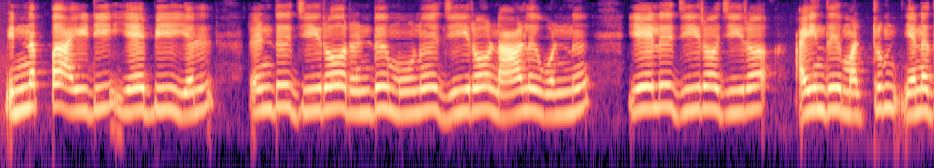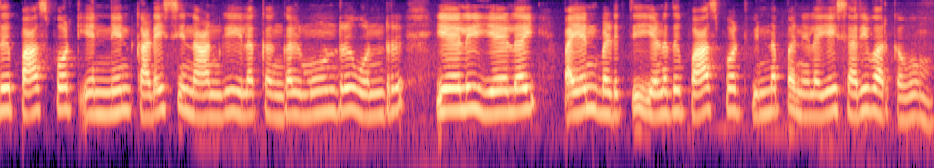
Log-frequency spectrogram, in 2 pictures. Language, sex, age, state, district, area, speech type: Tamil, female, 45-60, Tamil Nadu, Madurai, urban, read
